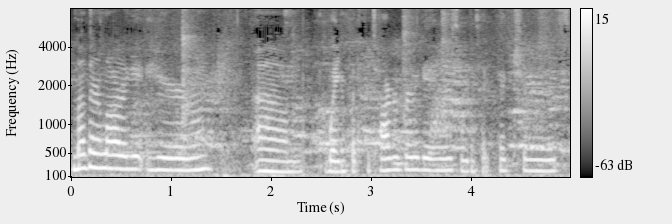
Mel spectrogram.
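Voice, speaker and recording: A woman's intonation stays fairly even while noticeable background noise runs underneath. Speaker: vlogger. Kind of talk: casual vlog chat. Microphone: phone near.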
